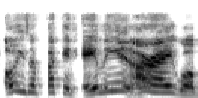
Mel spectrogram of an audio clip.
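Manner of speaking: high, playful delight; hammed-up glee at the alien; mock excited.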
